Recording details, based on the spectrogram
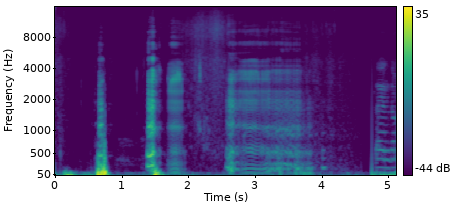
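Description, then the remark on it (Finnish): A pig named Paavo grunts drowsily while napping under a heat lamp: a few short, sharp snorts followed by longer, drawn-out groaning grunts in an uneven, sleepy series, with no talking. “Possulla on hirveän monipuolinen toi niiden äänirepertuaari.”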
